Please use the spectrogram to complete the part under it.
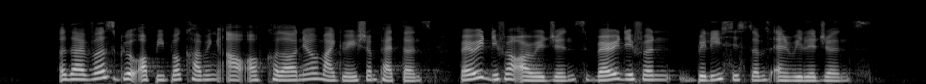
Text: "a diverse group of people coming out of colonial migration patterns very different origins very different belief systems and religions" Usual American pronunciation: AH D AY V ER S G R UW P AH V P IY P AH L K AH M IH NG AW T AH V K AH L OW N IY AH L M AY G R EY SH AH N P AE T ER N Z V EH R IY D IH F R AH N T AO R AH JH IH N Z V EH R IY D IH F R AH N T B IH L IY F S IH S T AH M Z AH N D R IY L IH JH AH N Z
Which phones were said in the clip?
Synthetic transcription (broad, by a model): AH D AY V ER S G R UW P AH F P IY P AH L K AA M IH NG AW T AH F K AH L OW N IY AH L M AY G R EY SH AH N P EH T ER N S V EH R IY D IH F R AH N T AO R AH JH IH N S V EH R IY D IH F R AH N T B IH L IY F S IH S T AH M S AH N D R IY L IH JH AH N S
